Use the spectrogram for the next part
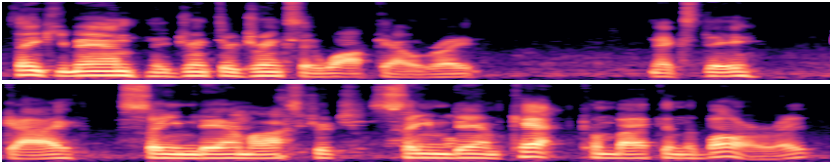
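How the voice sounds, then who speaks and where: A man's voice: medium pitch, unhurried. A man telling a long bar joke in casual chat, keeping listeners with "right?" as he goes. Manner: loose storyteller with a lot of "right?". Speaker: podcast co-host.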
